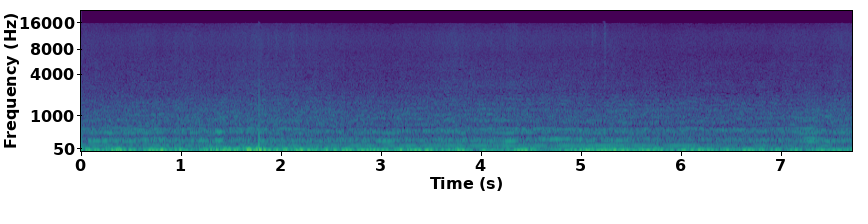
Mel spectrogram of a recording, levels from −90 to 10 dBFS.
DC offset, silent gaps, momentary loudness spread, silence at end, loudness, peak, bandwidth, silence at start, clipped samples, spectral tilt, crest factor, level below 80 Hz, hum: under 0.1%; none; 7 LU; 0 s; -42 LUFS; -16 dBFS; 16 kHz; 0 s; under 0.1%; -5 dB/octave; 16 dB; -36 dBFS; none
